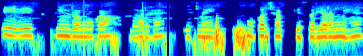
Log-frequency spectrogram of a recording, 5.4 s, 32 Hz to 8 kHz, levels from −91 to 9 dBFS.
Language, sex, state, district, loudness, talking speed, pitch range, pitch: Hindi, female, Chhattisgarh, Sarguja, -21 LUFS, 165 wpm, 220-235 Hz, 225 Hz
